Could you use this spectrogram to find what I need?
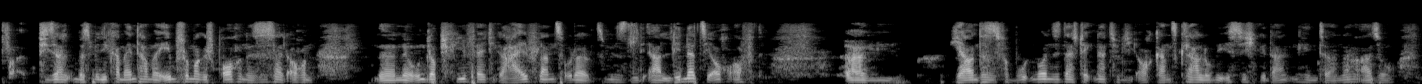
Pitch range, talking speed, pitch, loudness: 100-115 Hz, 175 wpm, 110 Hz, -23 LUFS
